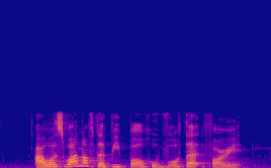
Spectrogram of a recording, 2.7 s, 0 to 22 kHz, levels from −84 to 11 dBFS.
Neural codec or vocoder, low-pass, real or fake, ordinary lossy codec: none; 7.2 kHz; real; none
